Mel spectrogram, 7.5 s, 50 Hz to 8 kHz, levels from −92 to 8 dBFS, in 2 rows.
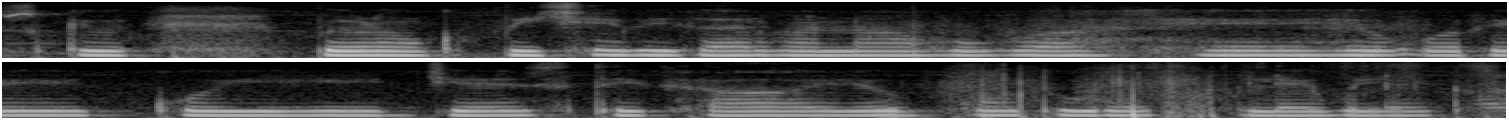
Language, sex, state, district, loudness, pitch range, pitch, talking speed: Angika, female, Bihar, Supaul, -28 LUFS, 215-220 Hz, 215 Hz, 135 wpm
